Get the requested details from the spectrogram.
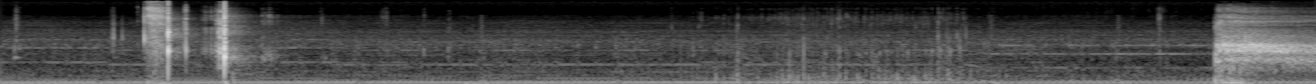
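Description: A real diet soda can is cracked open: two sharp metallic clicks of the tab, then a quiet pause and a brief burst of fizzy hiss at the end.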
